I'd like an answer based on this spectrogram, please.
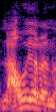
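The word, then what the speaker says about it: La Jolla: 라오야라는 아주 아름다운 휴양지 도시가 있는데 네네. 골프장 좋은 데 많고 골프장 많이 해요. 라오야. 네. 근데 그게 스펠링이 LAJOLLA거든요. 네. 근데 스페니시란 말이에요.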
